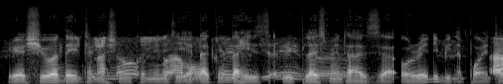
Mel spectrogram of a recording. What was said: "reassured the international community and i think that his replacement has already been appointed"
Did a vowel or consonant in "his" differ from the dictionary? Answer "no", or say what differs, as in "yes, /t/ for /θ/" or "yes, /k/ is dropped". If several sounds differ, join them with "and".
no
